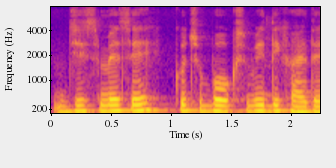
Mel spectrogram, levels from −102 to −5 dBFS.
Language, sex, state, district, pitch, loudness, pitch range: Hindi, male, Uttar Pradesh, Shamli, 155 Hz, -15 LUFS, 150-160 Hz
